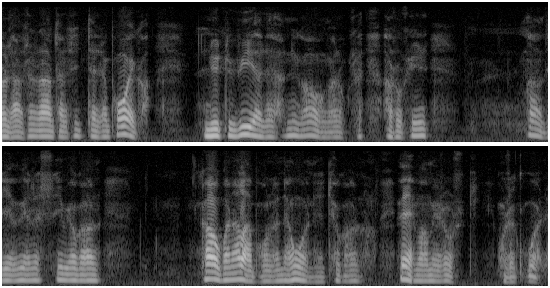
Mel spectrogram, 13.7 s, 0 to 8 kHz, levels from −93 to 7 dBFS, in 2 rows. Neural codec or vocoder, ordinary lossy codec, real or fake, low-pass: none; none; real; 7.2 kHz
